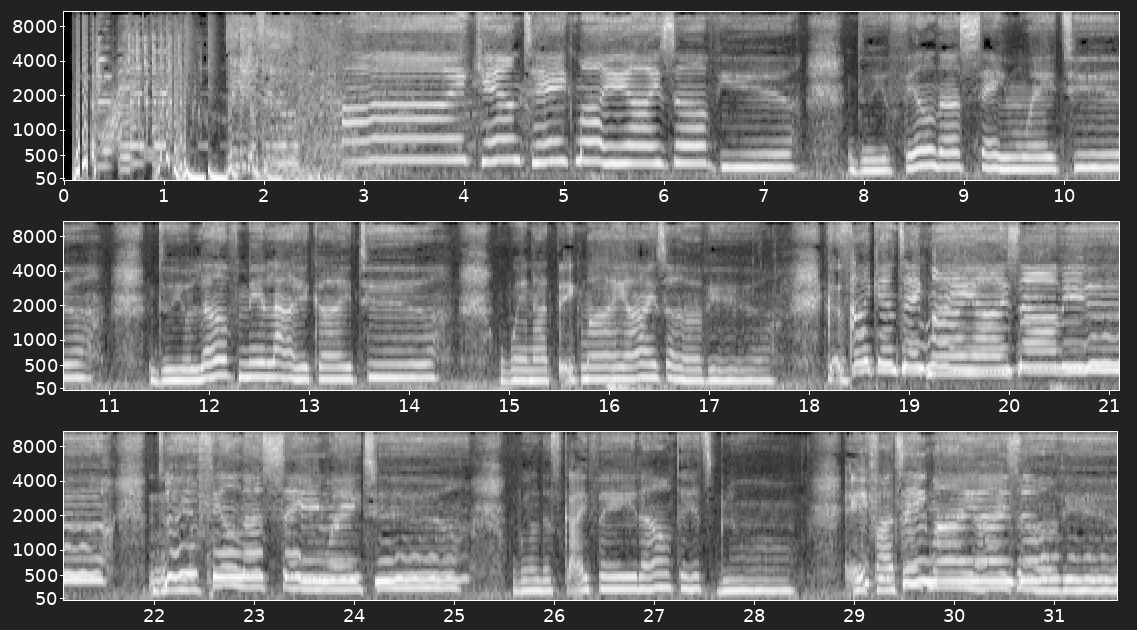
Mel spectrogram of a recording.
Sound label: acapella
